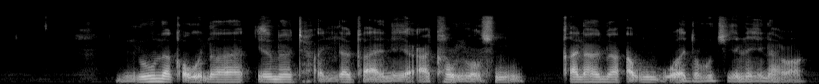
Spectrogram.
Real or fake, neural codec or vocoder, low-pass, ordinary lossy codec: fake; autoencoder, 22.05 kHz, a latent of 192 numbers a frame, VITS, trained on one speaker; 9.9 kHz; none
